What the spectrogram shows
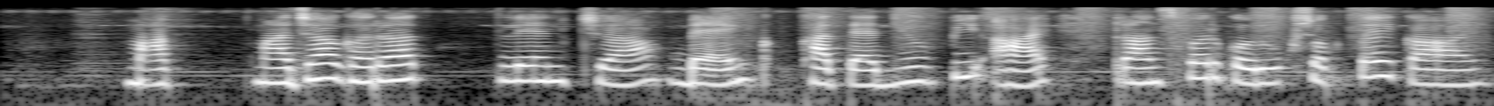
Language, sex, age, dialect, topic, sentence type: Marathi, female, 18-24, Southern Konkan, banking, question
